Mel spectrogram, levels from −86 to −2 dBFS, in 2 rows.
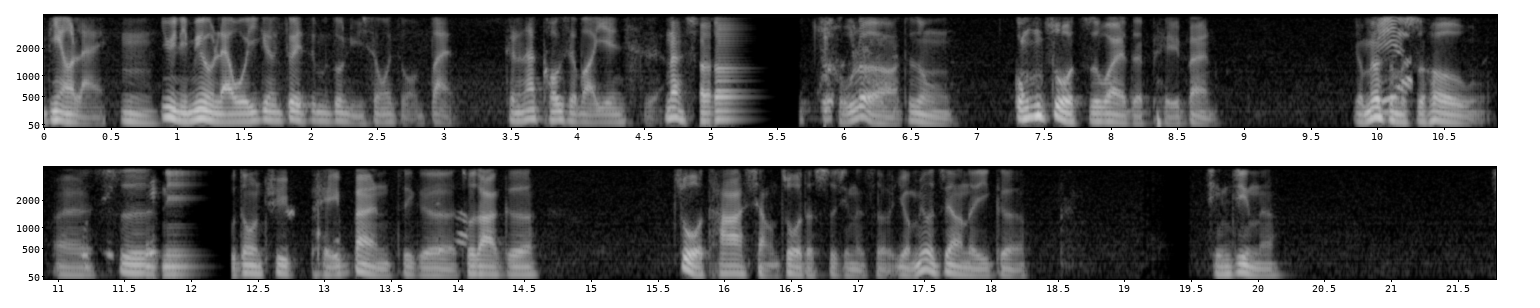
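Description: The clip is a speech recording from a call with several network and echo-control faults. At the far end, an echo canceller likely left part of the loudspeaker signal in its microphone feed, producing an echo leak. A faint copy of the voice, about 40 dB down and trailing by 285 ms, appears at 0.45–0.57 s, 1.96–3.44 s and 6.79–6.83 s. At 5.80–6.42 s it rises to about 10 dB below the voice. Just before that, from 4.88 to 5.05 s, repeated packet loss opened three gaps, the longest 39 ms, and about half of that span was patched. The result is a choppy, robotic stretch. A long network dropout likely followed each of three points: 5.07–5.68 s, 11.84–12.32 s and 19.22–19.5 s. Each time, the receiver extended the last sound as a fading buzz or hiss, then fell silent, and the audio resumed with that portion gone. Between 10.15 and 14.15 s, and again at 14.60–14.77 s, speech was suppressed in double talk. 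Overlapping speech likely led the echo canceller to duck this talker by up to about 30 dB across roughly 3 s, and by about 15 dB in the later dip, so the voice sinks. Inside that span, bursts of packet loss at 11.58–11.68 s and 11.72–11.80 s removed about 80 and 60 ms, which were covered by a held buzz or fading hiss. Short concealed packet losses at 19.14–19.18 s and 19.18–19.22 s each dropped about 20 ms, heard as brief smears right before the final dropout. Throughout, the call path cuts everything above 4 kHz, which fits narrowband G.711 telephony.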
